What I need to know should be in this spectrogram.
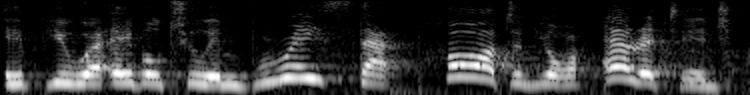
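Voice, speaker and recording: An actress in a satirical audio comedy plays a smug, self-righteous head of human resources, spouting earnest, patronizing corporate jargon in a smoothly patronizing mood. Her voice is high-pitched with big pitch swings, at normal speed.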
